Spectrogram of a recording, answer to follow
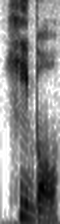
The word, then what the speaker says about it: hebel: Well, because it captures the precise literal meaning of the Hebrew word hebel. Hebel. Okay, spell that out for us.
